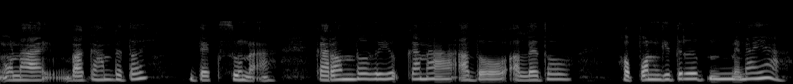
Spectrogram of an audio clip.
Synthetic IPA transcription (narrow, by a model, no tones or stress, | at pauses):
ɔnabaɡanɾɛd̪ɔj | d̪ɛksuna̰ʔakaɾɔnd̪ɔɦujuʔkanaa̰d̪ɔa̰lɛd̪ɔ | hɔpɔnɡit̪ɾəmɛnaja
